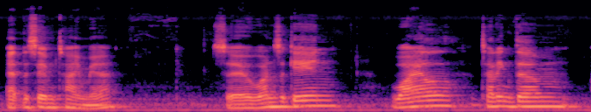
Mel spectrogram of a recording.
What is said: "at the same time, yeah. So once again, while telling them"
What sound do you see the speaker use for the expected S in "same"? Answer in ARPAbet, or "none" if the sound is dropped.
S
